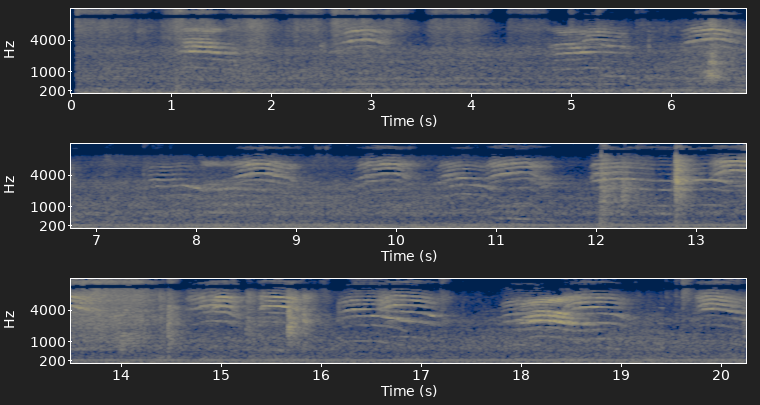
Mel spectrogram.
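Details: Three kittens calling for milk: a busy stream of high, arched mews, often overlapping and repeated every second or so, over a steady low hum.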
